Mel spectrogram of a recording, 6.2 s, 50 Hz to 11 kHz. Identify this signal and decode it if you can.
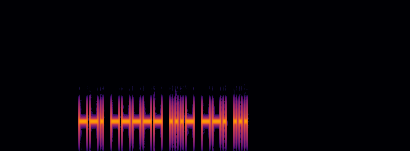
Morse code, heard as a keyed tone, about 29 wpm, 700 Hz. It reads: G0VGS
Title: DXCC-100 Call Signs - 5 Characters - Repeated 3x - 30wpm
